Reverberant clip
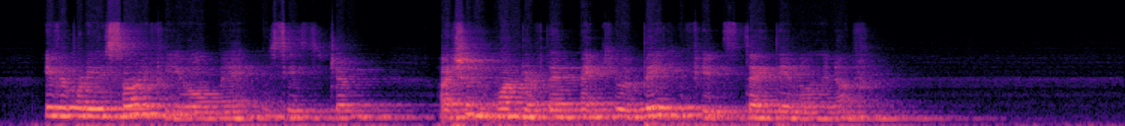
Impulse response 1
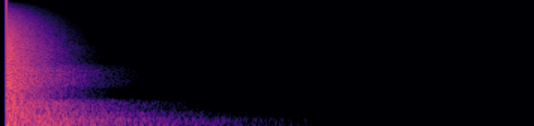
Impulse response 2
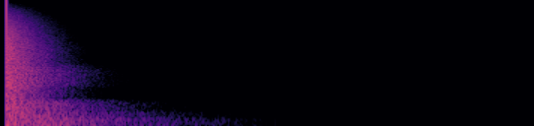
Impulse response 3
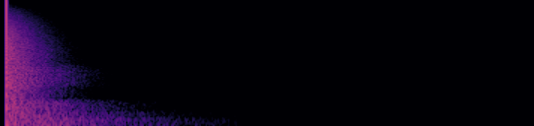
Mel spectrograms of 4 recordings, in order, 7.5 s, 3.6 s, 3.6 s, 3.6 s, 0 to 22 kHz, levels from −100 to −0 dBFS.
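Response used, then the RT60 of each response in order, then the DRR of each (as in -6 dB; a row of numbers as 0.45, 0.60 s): 3; 1.0, 1.0, 1.0 s; -18.0, -9.5, -1.5 dB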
